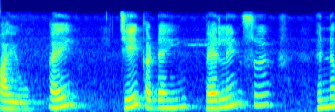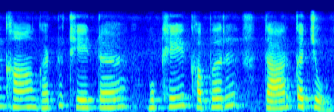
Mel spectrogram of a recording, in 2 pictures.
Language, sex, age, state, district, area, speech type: Sindhi, female, 45-60, Gujarat, Kutch, rural, read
